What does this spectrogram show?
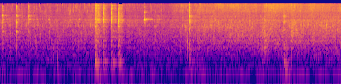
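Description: Onions, peppers, ginger and garlic sizzling in hot oil in a cast iron karahi over high gas, stirred with a metal spoon that knocks and scrapes against the pan. There is a quick cluster of sharp knocks about two seconds in, and the sizzle grows louder from about halfway.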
